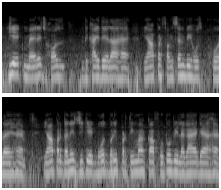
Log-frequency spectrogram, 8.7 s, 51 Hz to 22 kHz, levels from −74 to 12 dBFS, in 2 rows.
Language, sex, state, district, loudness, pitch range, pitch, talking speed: Hindi, male, Bihar, Araria, -19 LUFS, 145-155 Hz, 150 Hz, 200 wpm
